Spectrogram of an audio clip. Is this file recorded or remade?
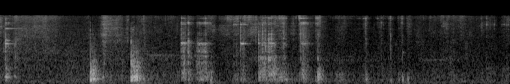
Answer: recorded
